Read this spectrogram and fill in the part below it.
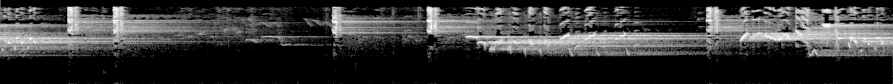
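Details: White-rumped shama lure song: sharp clicks and bursts first, then a busy stretch of high whistled warbling with fast, varied notes.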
